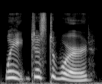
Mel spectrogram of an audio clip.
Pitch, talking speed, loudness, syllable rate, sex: 255 Hz, 175 wpm, -15 LUFS, 4.4 syllables/s, female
